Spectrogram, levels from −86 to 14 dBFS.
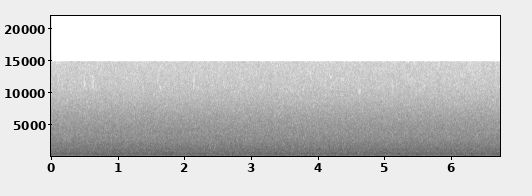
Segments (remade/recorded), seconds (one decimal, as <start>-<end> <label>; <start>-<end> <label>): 0.0-6.7 remade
